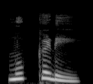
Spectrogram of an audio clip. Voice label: "ಮುಕ್ಕಡಿ", Kannada

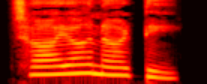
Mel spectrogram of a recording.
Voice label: "ಛಾಯಾನಟ", Kannada

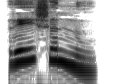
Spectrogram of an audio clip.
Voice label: "ರಸಾನ್ನ", kannada

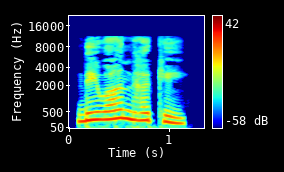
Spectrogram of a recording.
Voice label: "ದಿವಾಂಧಕಿ", Kannada

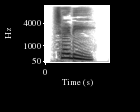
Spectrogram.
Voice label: "ಛಾಟಿ", Kannada

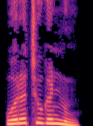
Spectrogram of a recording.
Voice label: "ಒರಚುಗಣ್ಣು", Kannada

